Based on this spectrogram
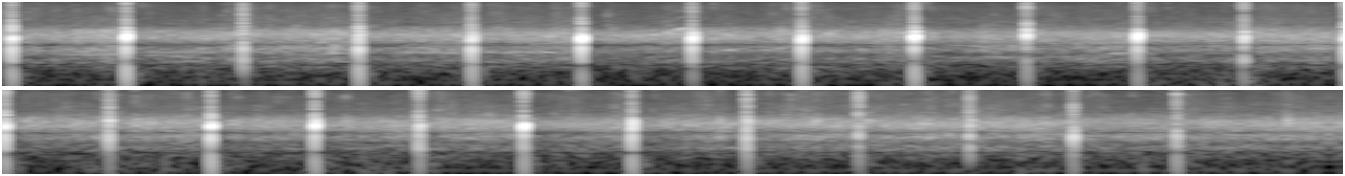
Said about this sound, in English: I told you, the reason we're cheering is just our way of saying we love you.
